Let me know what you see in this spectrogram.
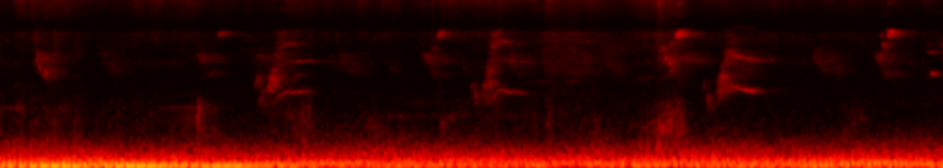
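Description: Songbirds chirping in repeated short calls that sweep downward in pitch, over a steady low rumble.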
